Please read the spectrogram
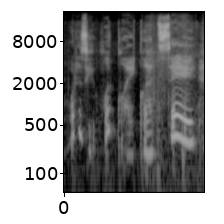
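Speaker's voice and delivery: soft unvoiced whisper. Reader whispering an aside to the child. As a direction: hush it like a secret aside.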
